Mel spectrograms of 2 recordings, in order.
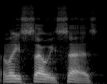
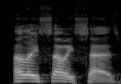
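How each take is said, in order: First: Said in the usual way. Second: Least punched louder, falling; stress on least. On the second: Shown as a demonstration. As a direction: hit the word least hard.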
